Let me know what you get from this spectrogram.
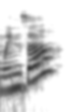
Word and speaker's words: Winzar: So my personal Facebook is just Lauren Windsor. My surname is spelt Winzar, just to be difficult.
